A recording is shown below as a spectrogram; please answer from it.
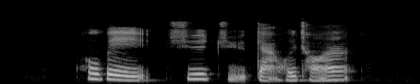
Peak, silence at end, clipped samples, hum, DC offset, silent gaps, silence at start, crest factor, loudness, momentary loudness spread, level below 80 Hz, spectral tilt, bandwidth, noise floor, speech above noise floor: -8 dBFS; 0.7 s; under 0.1%; none; under 0.1%; none; 0.85 s; 18 dB; -26 LUFS; 13 LU; -76 dBFS; -4 dB/octave; 9.2 kHz; -63 dBFS; 38 dB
